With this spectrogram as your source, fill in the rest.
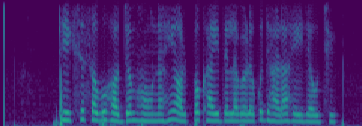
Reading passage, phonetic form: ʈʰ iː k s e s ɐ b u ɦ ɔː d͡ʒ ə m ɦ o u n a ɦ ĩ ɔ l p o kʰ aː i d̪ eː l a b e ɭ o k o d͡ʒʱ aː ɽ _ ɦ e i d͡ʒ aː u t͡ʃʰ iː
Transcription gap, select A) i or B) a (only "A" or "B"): B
